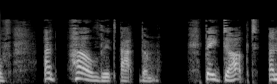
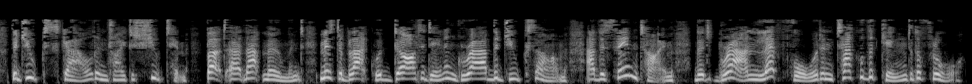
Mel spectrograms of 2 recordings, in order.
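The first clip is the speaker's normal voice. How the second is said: plain reading voice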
